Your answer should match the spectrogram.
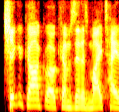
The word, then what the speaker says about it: Okonkwo: I'm not going to try to pronounce his entire Okonkwo. – Name. – Okonkwo.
